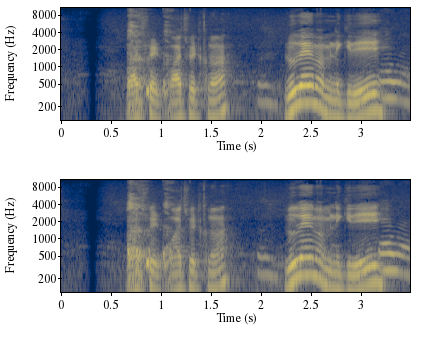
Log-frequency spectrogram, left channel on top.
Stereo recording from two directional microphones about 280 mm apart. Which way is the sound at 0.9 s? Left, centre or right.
Centre.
